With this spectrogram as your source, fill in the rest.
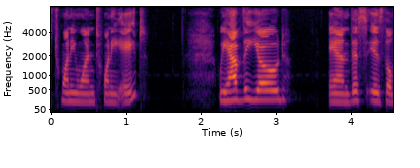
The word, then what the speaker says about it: yod: of ways some say yod but um Frank sein says it rhymes with mode yod so that's kind of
